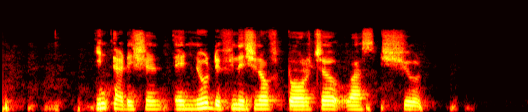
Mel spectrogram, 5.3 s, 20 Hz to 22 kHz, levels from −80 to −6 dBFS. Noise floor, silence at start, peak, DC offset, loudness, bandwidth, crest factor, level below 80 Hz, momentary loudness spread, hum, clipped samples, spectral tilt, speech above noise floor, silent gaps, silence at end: -79 dBFS; 0 s; 0 dBFS; under 0.1%; -16 LUFS; 7.8 kHz; 18 dB; -54 dBFS; 6 LU; none; under 0.1%; -5 dB/octave; 63 dB; none; 0.75 s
